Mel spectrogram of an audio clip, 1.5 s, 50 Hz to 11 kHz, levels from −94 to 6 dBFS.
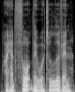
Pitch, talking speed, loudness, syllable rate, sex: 95 Hz, 320 wpm, -16 LUFS, 6.5 syllables/s, male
